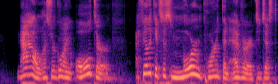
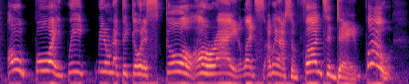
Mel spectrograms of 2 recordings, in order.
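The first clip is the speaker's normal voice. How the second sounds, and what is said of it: Bad impression of excited schoolkids. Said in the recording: “I apologize for that terrible impression.”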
